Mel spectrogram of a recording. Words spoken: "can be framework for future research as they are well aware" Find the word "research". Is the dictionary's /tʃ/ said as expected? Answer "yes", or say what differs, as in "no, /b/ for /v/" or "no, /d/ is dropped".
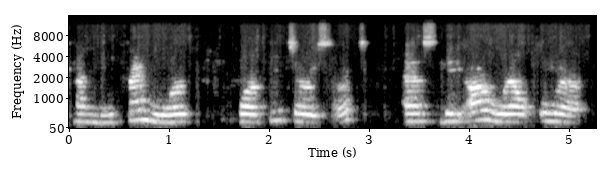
no, /s/ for /tʃ/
